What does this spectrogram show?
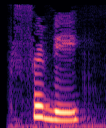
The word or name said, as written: fribby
